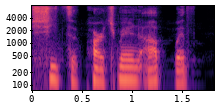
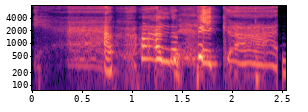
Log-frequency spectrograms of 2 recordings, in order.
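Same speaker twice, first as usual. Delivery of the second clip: very high, very loud, shrill top-of-lungs scream; 9 dB louder than usual. Speaker retells what a guy shouted so everyone could hear, imitating him screaming. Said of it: "he's screaming at the top of his lungs".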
